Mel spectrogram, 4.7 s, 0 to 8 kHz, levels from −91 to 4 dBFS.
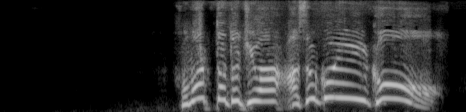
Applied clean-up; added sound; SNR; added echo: neural mask model Resemble Enhance denoiser.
